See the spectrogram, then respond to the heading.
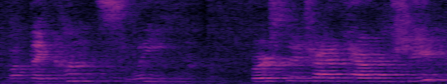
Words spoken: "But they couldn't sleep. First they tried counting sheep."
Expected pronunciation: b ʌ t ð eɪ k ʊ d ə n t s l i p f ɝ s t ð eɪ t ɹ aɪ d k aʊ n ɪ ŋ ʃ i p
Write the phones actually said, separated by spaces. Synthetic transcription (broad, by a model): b ʌ t ð eɪ k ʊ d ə n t s l i p f ɝ s t ð eɪ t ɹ aɪ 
